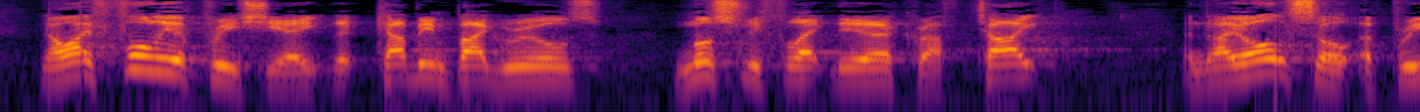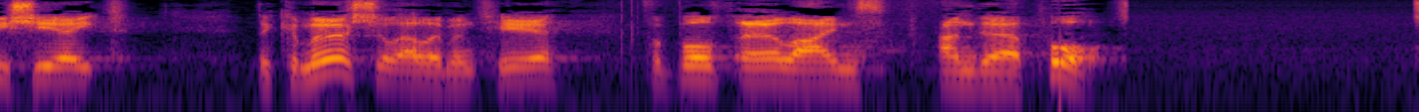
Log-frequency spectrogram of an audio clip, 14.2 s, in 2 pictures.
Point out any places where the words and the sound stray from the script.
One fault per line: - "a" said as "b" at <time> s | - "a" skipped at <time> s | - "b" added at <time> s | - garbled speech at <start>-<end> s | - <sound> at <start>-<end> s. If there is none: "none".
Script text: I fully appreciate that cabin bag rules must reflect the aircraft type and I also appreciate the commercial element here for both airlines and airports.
none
